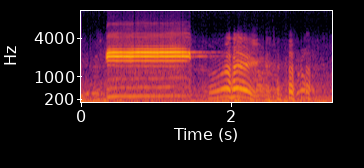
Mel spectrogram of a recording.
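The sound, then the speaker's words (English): A single loud, steady official whistle blast, blown by the adjudicator from the Paris Travel Service to start a camper van race, shrill and unwavering, lasting about a second before cutting off, followed by voices talking over a low background rumble. “And after that whistle, we'll probably have the police round here too, I should think.”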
